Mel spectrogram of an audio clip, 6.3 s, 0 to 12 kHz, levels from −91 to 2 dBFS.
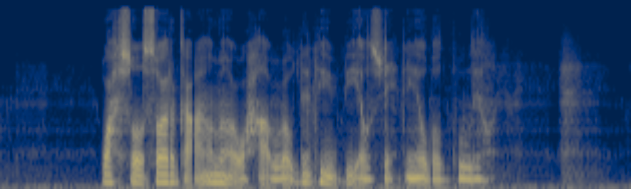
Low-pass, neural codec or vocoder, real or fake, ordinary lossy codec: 9.9 kHz; autoencoder, 22.05 kHz, a latent of 192 numbers a frame, VITS, trained on many speakers; fake; none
